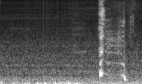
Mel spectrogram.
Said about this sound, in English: Hold on, I might have to sneeze.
